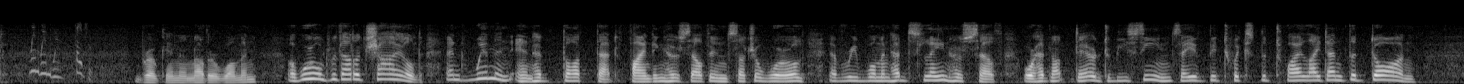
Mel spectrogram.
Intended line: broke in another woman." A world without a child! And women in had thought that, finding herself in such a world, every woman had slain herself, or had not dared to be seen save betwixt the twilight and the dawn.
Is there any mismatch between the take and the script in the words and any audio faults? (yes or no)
yes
